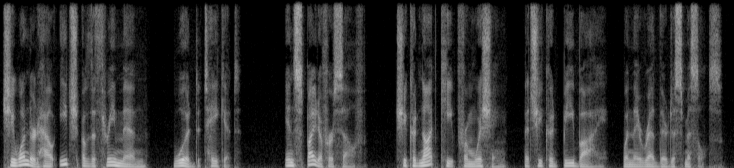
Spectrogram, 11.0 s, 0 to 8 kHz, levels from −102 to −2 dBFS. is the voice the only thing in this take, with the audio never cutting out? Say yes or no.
yes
